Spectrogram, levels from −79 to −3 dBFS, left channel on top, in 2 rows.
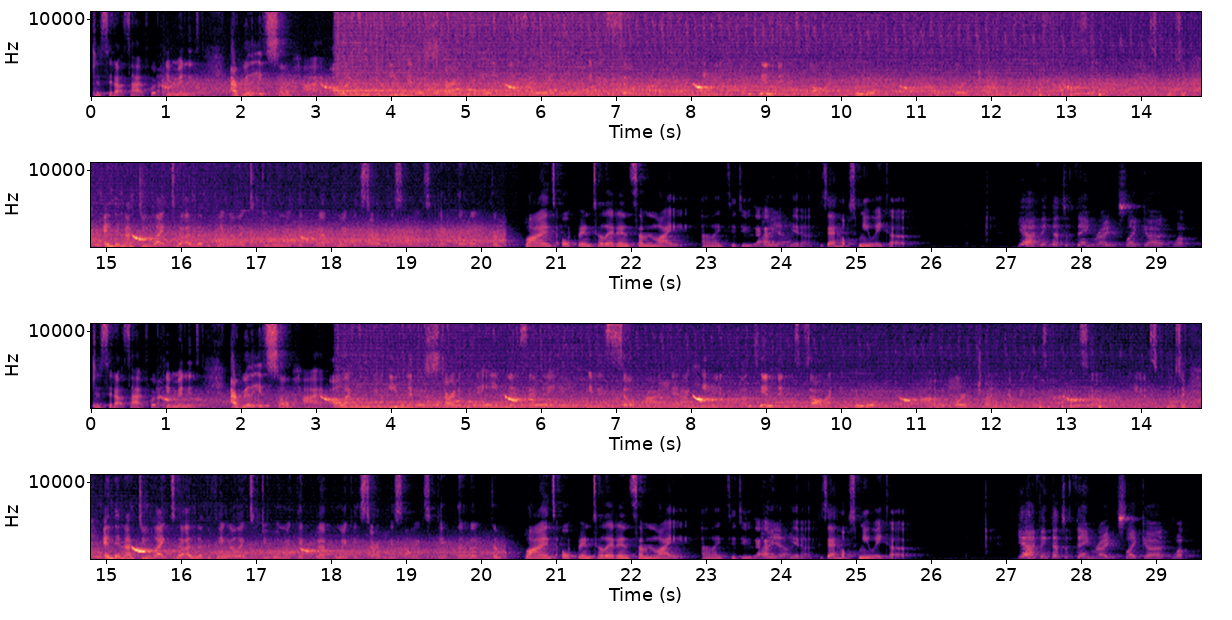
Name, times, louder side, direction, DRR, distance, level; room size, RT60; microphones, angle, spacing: voice 1, 0.0-10.3 11.1-14.1 14.3-20.3 20.6-22.6 22.9-24.2 24.5-25.6, right 1 dB, 5° right, 8 dB, 0.6 m, -35 dB
sound 1, 0.9-20.3, left 4 dB, 80° left, 1.1 m, -35 dB
Animal, 0.9-1.8 3.0-4.0 5.5-6.6 8.0-9.0 10.7-11.7 12.9-14.0 15.3-16.2 17.6-18.5, right 4 dB, 25° right, 1.0 m, -29 dB
sound 2, 3.2-19.5 19.8-20.1, left 3 dB, 35° left, 1.0 m, -32 dB
voice 2, 7.5-7.8 11.4-11.7 19.9-20.3 23.7-24.4 27.1-29.3, right 3 dB, 75° right, 3 dB, 2.0 m, -41 dB
14.0 x 10.0 x 10.0 m, 0.86 s
head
